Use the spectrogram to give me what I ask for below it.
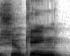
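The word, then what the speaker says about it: Shu Jing: The shoe king. Um it's not that's not English shoe king. That's that's how this is pronounced.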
